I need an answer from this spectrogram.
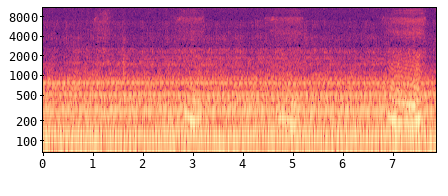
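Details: Domestic cat sleeping soundly and snoring: soft breathy snores with a low, downward-sliding tone, roughly every two seconds, over a steady low mechanical hum.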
